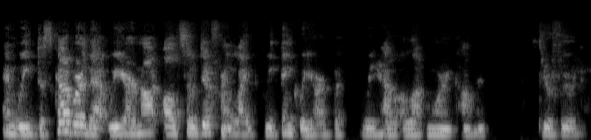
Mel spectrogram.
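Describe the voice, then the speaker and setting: A woman's voice: lowish voice, level tone, a little fast, slightly rough, rough recording. A woman in her fifties from San Jose, a chatty, explanatory interview guest telling personal stories in a casual way. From San Jose, United States. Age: 50s. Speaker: interview guest, educator and former pastry chef.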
